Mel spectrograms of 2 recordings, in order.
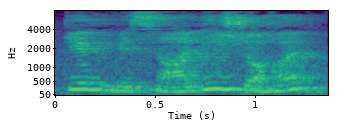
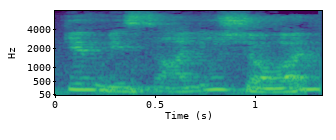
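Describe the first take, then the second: No difference in how they are said.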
